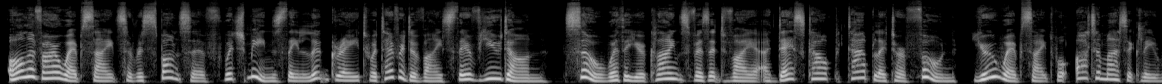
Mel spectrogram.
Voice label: Scottish Female; regional voiceovers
